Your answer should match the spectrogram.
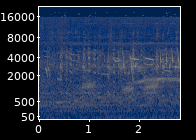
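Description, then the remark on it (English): Birdsong passed through a steep filter around 2.5 kilohertz: thin, tinny chirps and short whistles repeat quickly and unevenly over a faint hiss, with no voices, sounding muffled. “There's only one sound that makes it through the filter. Birdsong.”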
